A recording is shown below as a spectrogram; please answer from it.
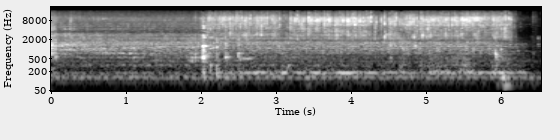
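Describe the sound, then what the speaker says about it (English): Water runs from a tap into a shaving soap bowl during a wet shave with a double edge safety razor, a steady close splashing flow that starts with a sharp onset and stops abruptly near the end. "Okay, so I'll just leave it here and add slightly water."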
